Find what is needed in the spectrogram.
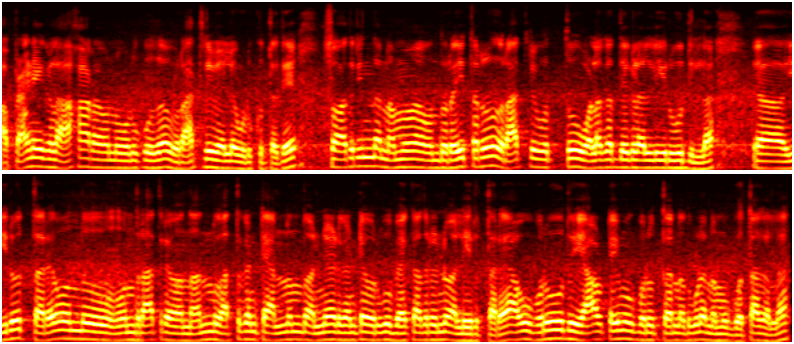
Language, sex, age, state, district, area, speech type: Kannada, male, 18-30, Karnataka, Tumkur, rural, spontaneous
